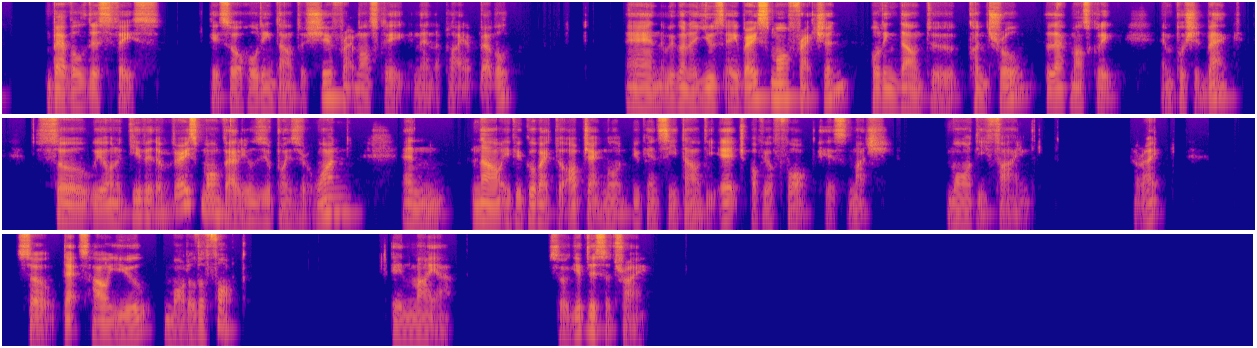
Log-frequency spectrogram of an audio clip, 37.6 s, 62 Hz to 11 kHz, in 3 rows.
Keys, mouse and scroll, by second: 3.0 shift+right click, 3.5-5.3 shift+right drag, 5.4 alt+click, 10.3-14.6 ctrl+drag, 15.8 click, 16.1 scroll down 1, 16.4 alt+click, 17.3 right click, 18.4 click, 18.9-22.5 alt+drag, 22.7 scroll down 1, 22.9 alt+middle click, 23.5 alt+click, 23.9 alt+middle click, 24.1 alt+click, 24.7 alt+middle click, 25.1 alt+click, 25.9 alt+middle click, 27.9 alt+5, 29.1-32.6 alt+drag.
